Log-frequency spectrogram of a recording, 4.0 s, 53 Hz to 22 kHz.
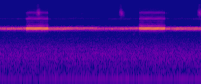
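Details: ['Italian tree cricket (Oecanthus pellucens) in Venice, Italy, on 2 September 2021: a steady, pure trilled tone held throughout, swelling louder in two bursts, with faint ticks and a low background hiss.']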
